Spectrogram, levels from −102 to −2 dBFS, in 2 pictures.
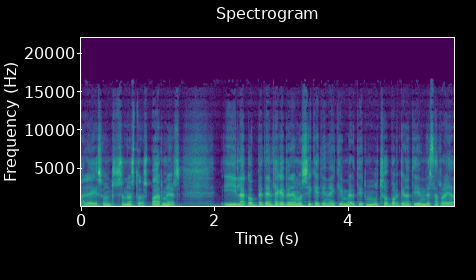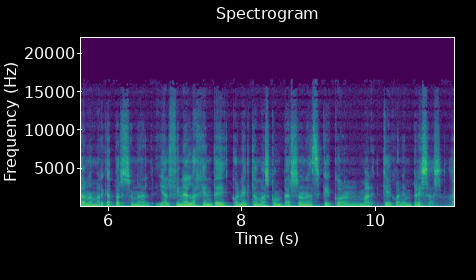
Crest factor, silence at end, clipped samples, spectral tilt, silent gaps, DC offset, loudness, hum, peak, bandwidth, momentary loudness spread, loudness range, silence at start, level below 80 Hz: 18 dB; 0 s; under 0.1%; -4.5 dB/octave; none; 0.3%; -31 LUFS; none; -12 dBFS; 16 kHz; 8 LU; 3 LU; 0 s; -60 dBFS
